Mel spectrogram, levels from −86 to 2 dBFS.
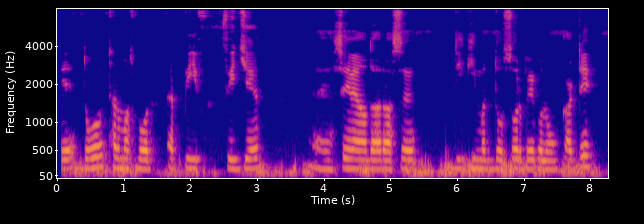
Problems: background sounds at intervals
